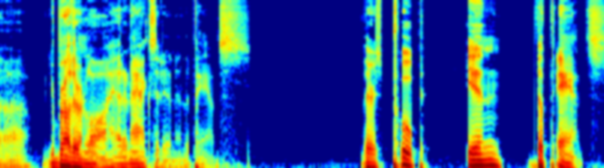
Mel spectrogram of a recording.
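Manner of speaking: level, flat, toneless monotone. Retelling how the tailor broke the news about the pants, imitating the tailor's monotone. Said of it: "he's real monotone. He goes".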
